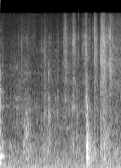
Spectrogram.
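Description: Faint handling sounds, then a single sharp knock near the end as a small mitred wooden box is set down on a metal table saw top.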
